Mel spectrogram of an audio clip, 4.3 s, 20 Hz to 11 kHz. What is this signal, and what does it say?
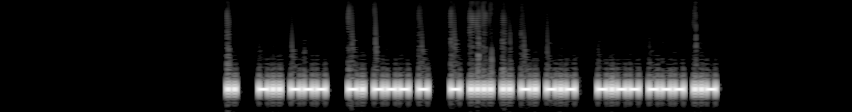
Morse code, heard as a keyed tone, about 77 wpm, 700 Hz. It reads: I DO NOT THINK YOU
